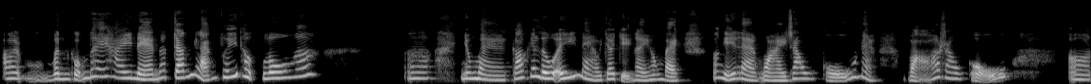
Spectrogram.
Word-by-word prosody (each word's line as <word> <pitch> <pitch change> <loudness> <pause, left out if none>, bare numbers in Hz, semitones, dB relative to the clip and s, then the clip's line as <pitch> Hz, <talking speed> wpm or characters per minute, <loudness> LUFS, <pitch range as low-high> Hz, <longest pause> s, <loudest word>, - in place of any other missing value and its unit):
Ờ, 275 +1 -1 0.3
mình 245 -1 +2
cũng 285 +6 +1
thấy 365 +1 -1
hay 295 -4 0
nè, 235 -4 +4
nó 300 +6 -2
tránh 305 +2 +5
lãng 300 - +2
phí 335 +5 +3
thật 330 -6 0
luôn 290 +4 +3
á. 370 +3 -1 1.0
Ờ, 275 -1 -5 0.4
nhưng 275 0 +3
mà 210 -5 +1
có 280 +3 +3
cái 375 +2 0
lưu 280 -2 +7
ý 295 +7 +5
nào 210 - 0
cho 250 0 +2
chuyện - - -1
này 195 -2 -1
hông 225 +2 -2
bạn? 180 -4 +2 0.3
Có 310 - -5
nghĩa 250 -3 +2
là 215 -8 +1
ngoài 185 -1 +1
rau 265 +3 -2
củ 170 - -1
nè, 275 - -3 0.3
vỏ 220 - -1
rau 265 -3 -3
củ, - - 0 0.5
ờ, 225 -1 -3
265 Hz, 205 wpm, -23 LUFS, 220-300 Hz, 1.0 s, lưu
